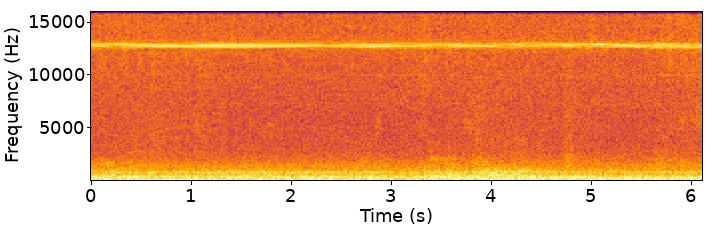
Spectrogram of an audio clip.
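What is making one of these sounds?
A marker squeaks as it writes on a whiteboard.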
